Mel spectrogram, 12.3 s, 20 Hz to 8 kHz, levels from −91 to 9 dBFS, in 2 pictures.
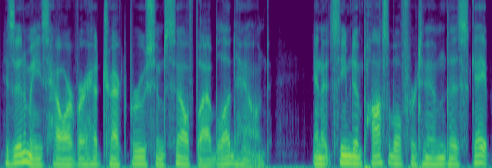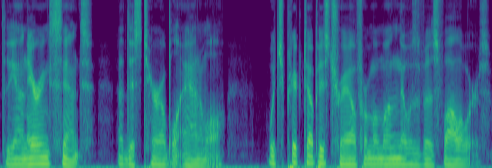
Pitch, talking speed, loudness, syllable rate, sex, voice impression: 105 Hz, 175 wpm, -17 LUFS, 5.6 syllables/s, male, very masculine, very adult-like, very middle-aged, very thick, very tensed, very powerful, slightly dark, hard, clear, slightly fluent, very cool, very intellectual, slightly refreshing, very sincere, very calm, mature, friendly, very reassuring, unique, elegant, wild, very sweet, slightly lively, kind, slightly modest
